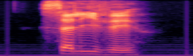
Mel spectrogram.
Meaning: 1. to salivate (produce saliva) 2. to salivate (to show eager anticipation)
- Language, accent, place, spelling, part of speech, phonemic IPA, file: French, France, Lyon, saliver, verb, /sa.li.ve/, LL-Q150 (fra)-saliver.wav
